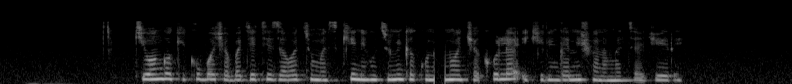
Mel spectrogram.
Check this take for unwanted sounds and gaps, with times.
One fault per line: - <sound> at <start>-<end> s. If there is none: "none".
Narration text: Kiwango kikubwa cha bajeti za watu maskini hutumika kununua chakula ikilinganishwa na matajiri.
- dropout at 4.3-4.5 s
